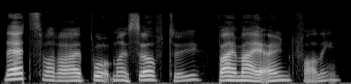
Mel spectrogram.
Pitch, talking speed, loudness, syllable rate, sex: 190 Hz, 170 wpm, -20 LUFS, 4.1 syllables/s, female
